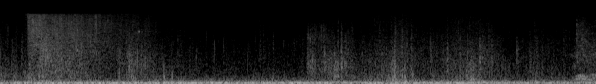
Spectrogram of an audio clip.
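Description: Footsteps crunch over ground.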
